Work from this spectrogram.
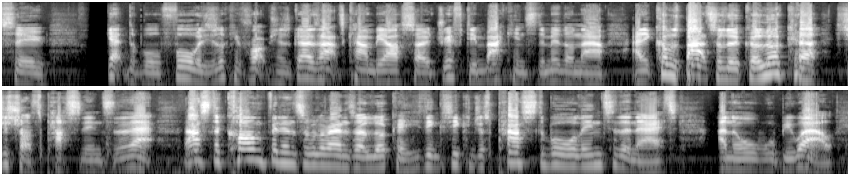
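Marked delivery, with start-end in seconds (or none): none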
